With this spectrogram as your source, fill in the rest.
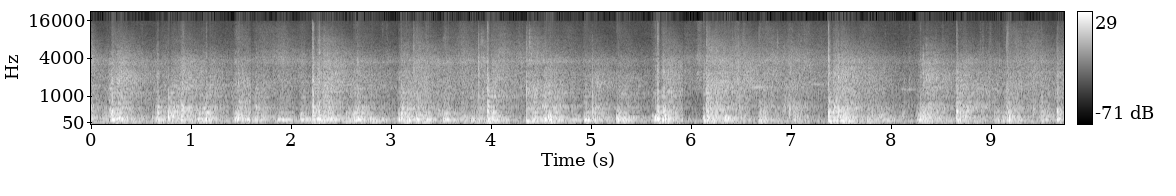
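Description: An exercise ball thumps against hands as it is caught and thrown.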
